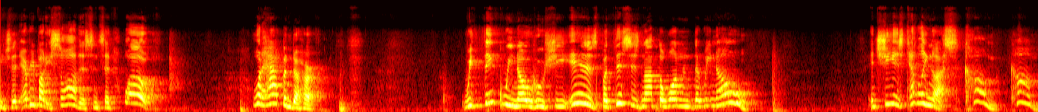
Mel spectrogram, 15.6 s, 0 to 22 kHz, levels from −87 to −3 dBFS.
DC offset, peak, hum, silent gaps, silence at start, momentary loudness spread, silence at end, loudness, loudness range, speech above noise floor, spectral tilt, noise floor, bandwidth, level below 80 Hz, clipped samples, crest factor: under 0.1%; -2 dBFS; none; none; 0 s; 15 LU; 0 s; -17 LUFS; 6 LU; 39 dB; -4 dB/octave; -56 dBFS; 13 kHz; -52 dBFS; under 0.1%; 18 dB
